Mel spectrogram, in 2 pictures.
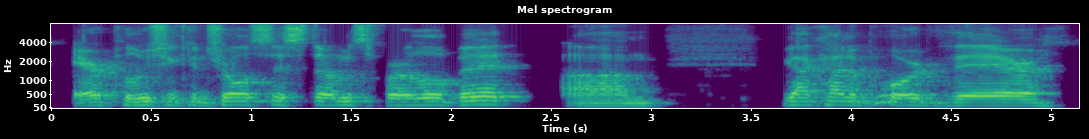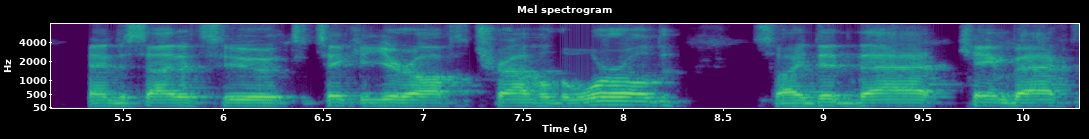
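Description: Low, flat-voiced man from Israel. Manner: rambling, with many fillers and restarts. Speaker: guest. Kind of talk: casual interview talk. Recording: roomy echoey room.

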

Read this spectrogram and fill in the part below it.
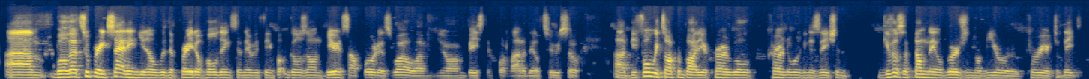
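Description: A man's voice: medium pitch, steady tone, fairly quick. A man hosting a podcast interview, talking casually and sounding upbeat and encouraging. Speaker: podcast host. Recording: dull lo-fi audio.

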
